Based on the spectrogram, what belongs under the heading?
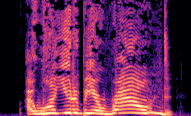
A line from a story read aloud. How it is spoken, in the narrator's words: cried Olive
